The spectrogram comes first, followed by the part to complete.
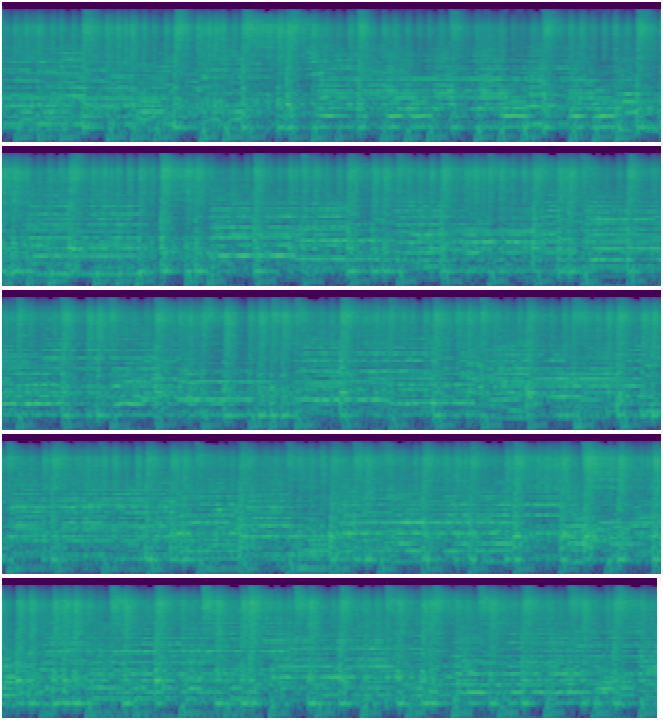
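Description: A dweilorkest (Dutch brass street band) playing live and loud at a steady level. Trumpets, trombones, euphoniums and a sousaphone carry the tune in chords over a bass drum and snare drum keeping a regular beat.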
